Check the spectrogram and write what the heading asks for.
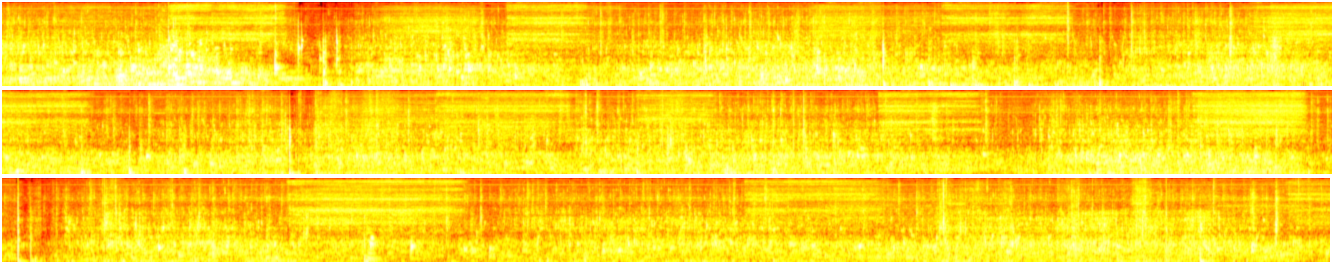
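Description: Scuba exhaust bubbles gurgling past an underwater camera housing, surging in swells every few seconds with each exhalation, among scattered small clicks and knocks.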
